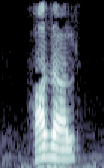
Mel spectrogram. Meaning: to cough
- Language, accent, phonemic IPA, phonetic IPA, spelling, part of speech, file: Armenian, Eastern Armenian, /hɑˈzɑl/, [hɑzɑ́l], հազալ, verb, Hy-հազալ.ogg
